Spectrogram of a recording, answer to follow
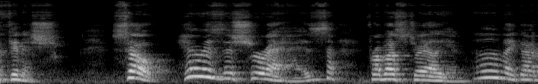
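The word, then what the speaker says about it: Shiraz: and an original French okay what is this shz from Australia that's how you pronounce it like pizaz shz it's the famous SE raw grape of the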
